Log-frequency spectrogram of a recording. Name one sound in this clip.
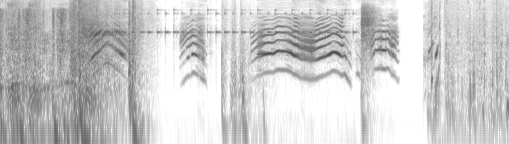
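A cartoon beetle shouts in a wavering, squeaky voice.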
